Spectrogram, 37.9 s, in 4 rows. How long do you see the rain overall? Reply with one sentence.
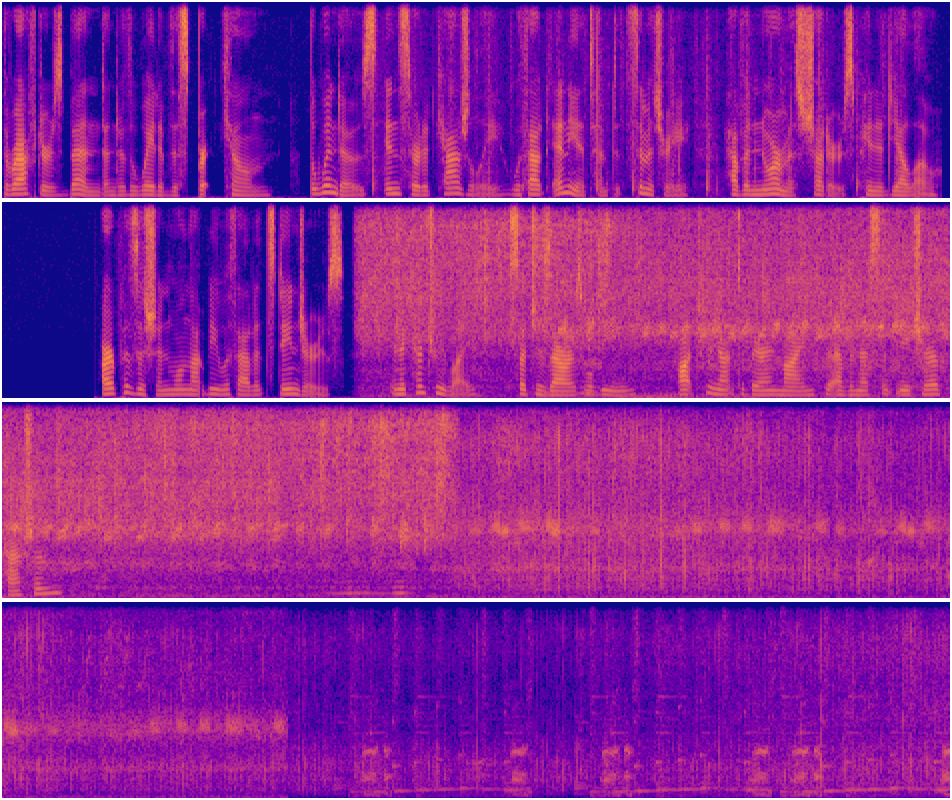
The rain can be heard for 25 seconds in total.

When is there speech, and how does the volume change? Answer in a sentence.
You can hear the speech from 0.0 to 9.3 s, at a steady volume; and from 10.4 to 19.6 s, at a steady volume.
